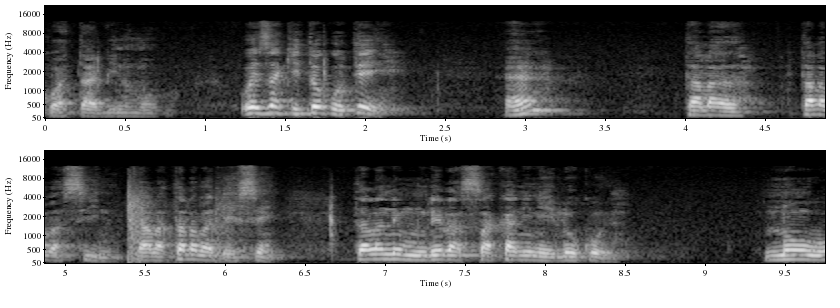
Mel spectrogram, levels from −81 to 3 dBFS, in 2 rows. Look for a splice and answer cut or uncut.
uncut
